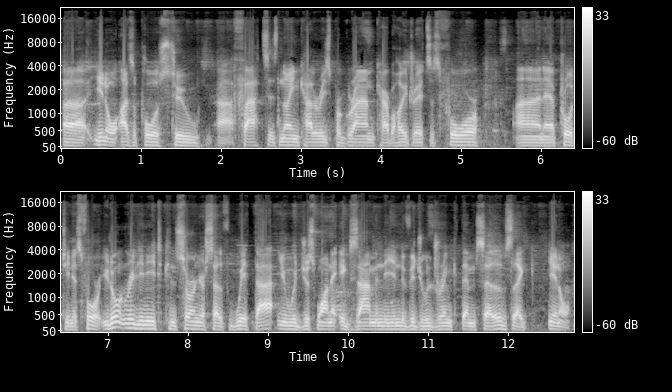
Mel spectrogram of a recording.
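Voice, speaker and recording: Irish male fitness coach, deep low voice, casual selfie-video advice, loose and filler-heavy. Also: fairly even intonation, normal speed. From Ireland. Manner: loose, rambling, many fillers and restarts. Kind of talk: casual talking-to-camera advice. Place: outdoors in public, filming selfie-style. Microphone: phone camera in selfie mode.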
